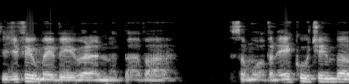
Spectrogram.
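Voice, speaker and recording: A man speaks in a flat monotone with a Scottish accent. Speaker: podcast host. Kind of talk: interview.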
